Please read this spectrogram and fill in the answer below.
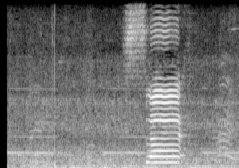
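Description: A girl's voice calling out one short word on a single held pitch, the cue that starts a cheerleading chant.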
